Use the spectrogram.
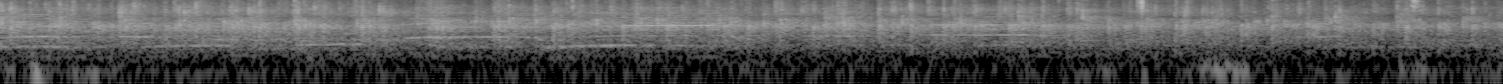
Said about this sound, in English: Clap your hands. Clap your hands, all ye people.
